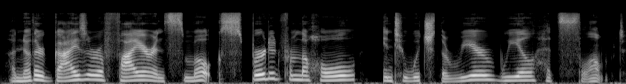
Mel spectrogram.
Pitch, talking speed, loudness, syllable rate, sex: 185 Hz, 165 wpm, -17 LUFS, 4.1 syllables/s, female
